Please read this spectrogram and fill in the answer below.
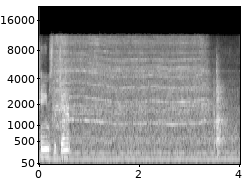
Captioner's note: machine whining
